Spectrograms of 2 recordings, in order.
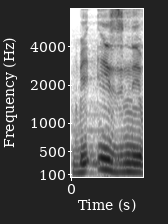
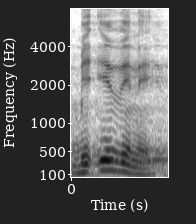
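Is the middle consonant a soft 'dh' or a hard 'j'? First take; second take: hard j; soft dh. First: The middle consonant is a hard j-like sound. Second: The middle consonant is a thin, soft dh sound. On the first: The speaker calls it wrong. "বিইজনি বললে হবে না" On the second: The speaker calls it right. "জালটাকে পাতলা করতে হবে"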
